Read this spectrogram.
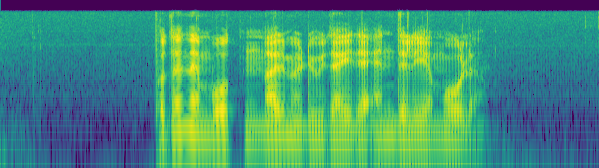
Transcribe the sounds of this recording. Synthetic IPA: pʰoːd̪ɛnəmoːt̪n̩næɾməɖʉːd̪æɪd̪ḛːʔɛnd̪əlɪəmoːlʔə̰

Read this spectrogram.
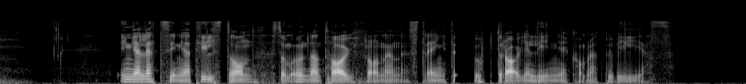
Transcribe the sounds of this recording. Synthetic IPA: ʔɪŋːalɛt̪ːsɪnːɪat̪ʰɪlst̪ɔnd̪sɔmʔɵnd̪ant̪ʰɑːɡfɾɔnɛ̰nst̪ɾɛŋt̪ɵpːd̪ɾɑːɡɛnlɪnjə̰kʰɔmːəɾat̪̚bɛvɪljas

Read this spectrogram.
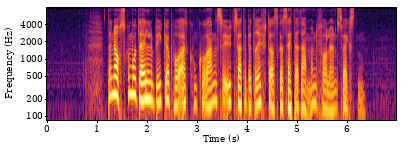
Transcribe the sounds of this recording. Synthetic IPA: d̪̥ɛnnɔʁskəmʊd̪ɛln̩bʏɡəʁpʰo̰ːʔɑ̰t̪kʰʊŋkʉʁɑŋsəʉːt̪sɑt̪əbəd̪ʁɪft̪əʁskɑsɛt̪əʁɑmənfɔʁlœnsʋɛ̰kst̪n̩

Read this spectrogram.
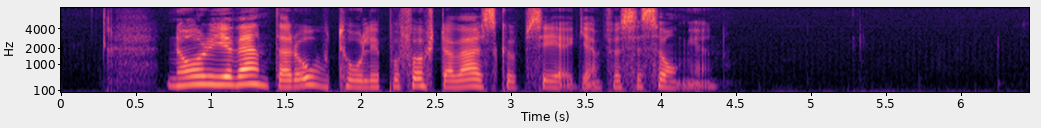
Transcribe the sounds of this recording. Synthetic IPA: nɔɾjəvɛnt̪aɾuːt̪ʰoːlɪpʰɔfœʂʈavæːɖʂkʰɵpsḛːɡə̰nfœʂɛsɔŋːə̰n

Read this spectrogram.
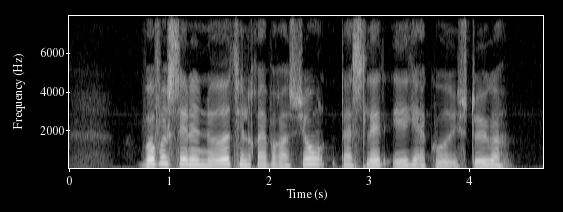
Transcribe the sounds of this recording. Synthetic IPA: ʋɒfɒ̽sennɔ̽ːð̞̩ˠt͡sʰe̝lʁɛpʰɑʁɑ̈ɕo̝̰ːnd̥ɑ̈sled̥e̝ɡ̥əæɐɡ̥ɔ̽ːð̞̩ˠisd̥øɡ̥ɐ

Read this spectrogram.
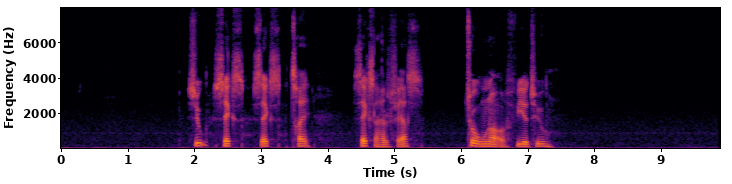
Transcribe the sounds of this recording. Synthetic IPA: syʊ̰seɡ̥sseɡ̥st͡sʰʁɛ̰ː | seɡ̥sɒ̽ɦælfjæɐ̰s | t͡sʰo̝̰ːhunəð̩ˠɒ̽fiːɐʌɒt͡sʰyːʊ

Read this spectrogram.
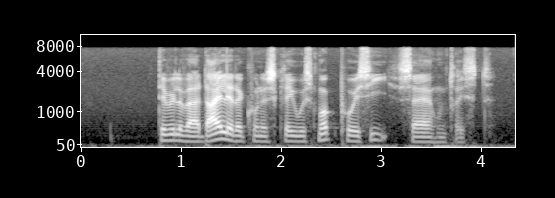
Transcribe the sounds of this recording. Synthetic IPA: d̥e̝ʋe̝ləʋæːɐd̥ɑ̈ɪlidækʰunəsɡ̥ʁiːʊsmɔ̽ɡ̥̚pʰo̝esḭːsɛːhunt͡sʰʁisd̥

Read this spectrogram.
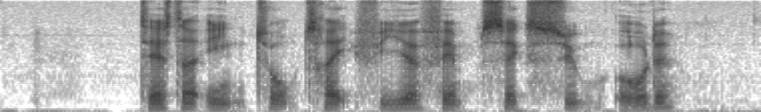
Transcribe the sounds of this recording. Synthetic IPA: t͡sʰesd̥ɐʔe̝̰nt͡sʰo̝̰ːt͡sʰʁɛ̰ːfiːɐfem̰seɡ̥sːyʊ̰ɔ̽ːd̥ə

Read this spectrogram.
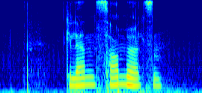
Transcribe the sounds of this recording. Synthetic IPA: ɡ̥lɛnsɑːmʉɛlsn̩

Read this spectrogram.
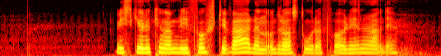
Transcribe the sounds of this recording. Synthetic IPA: vɪskɵlːəkʰɵnːabliːfœʂʈɪvæːɖənɔ̰d̪ɾɑːst̪uːɾafœ̰ːɖeːlaɾɑ̰vd̪ɛ

